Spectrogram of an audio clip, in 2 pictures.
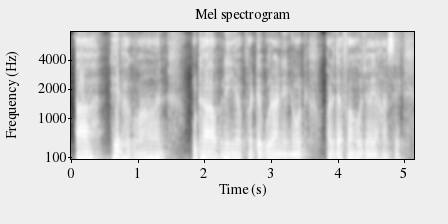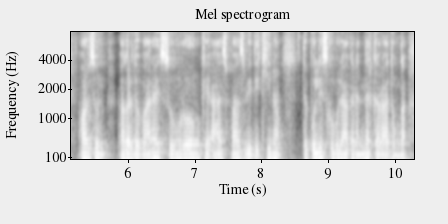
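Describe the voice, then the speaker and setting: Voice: low-pitched, warm tone, natural voice. A man playing an arrogant, bullying car showroom salesman in a family drama. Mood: menacing. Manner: rude, scornful, bullying.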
